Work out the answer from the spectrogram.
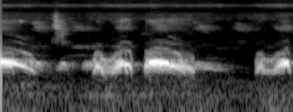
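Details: A spotted dove coos for luring wild birds. Mellow, low notes are given as three drawn-out falling phrases within three seconds, the middle one loudest.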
